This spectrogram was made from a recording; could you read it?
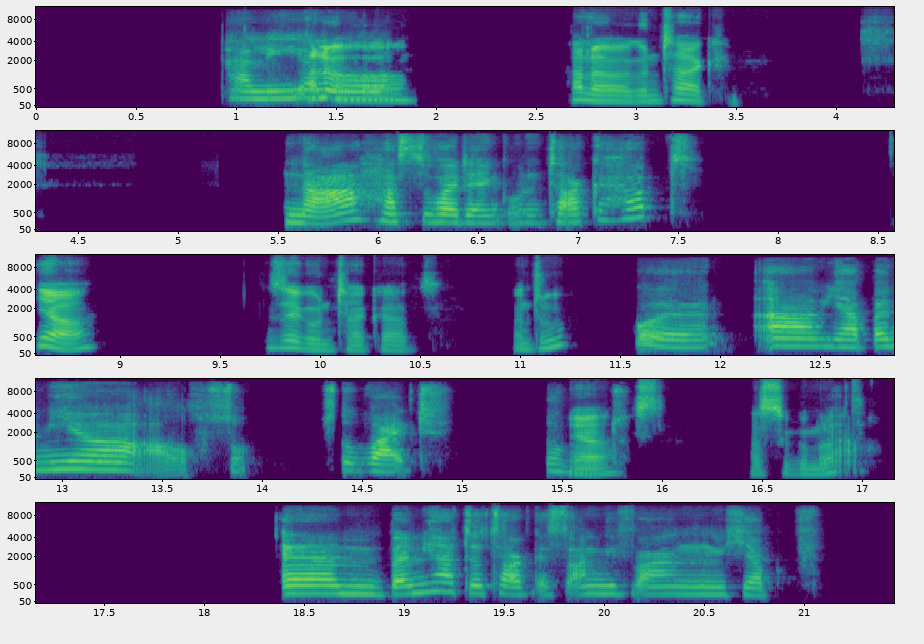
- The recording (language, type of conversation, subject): German, unstructured, Was war deine aufregendste Entdeckung auf einer Reise?
- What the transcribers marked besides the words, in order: none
